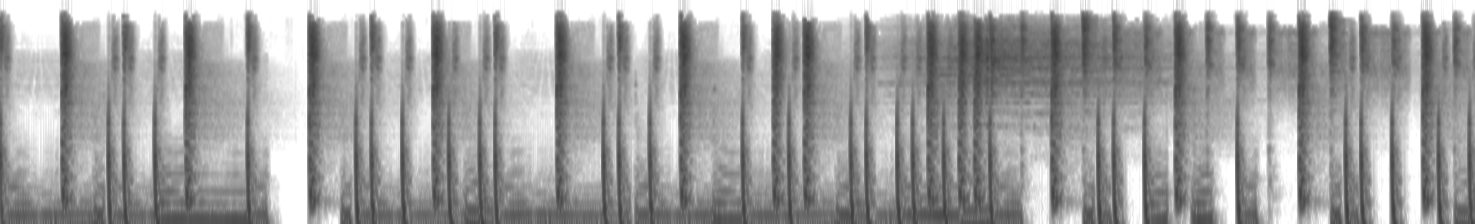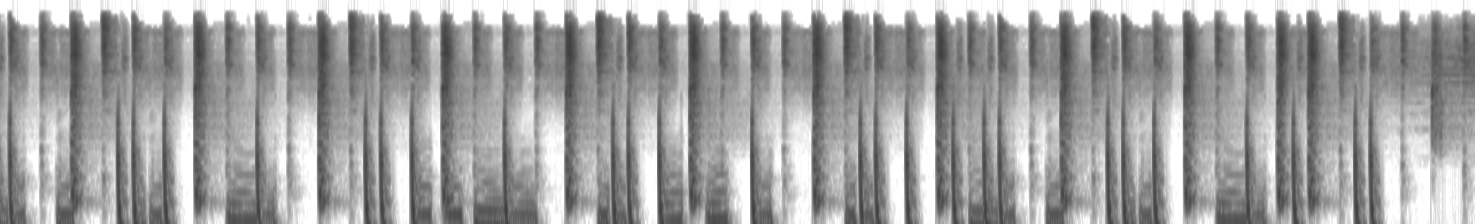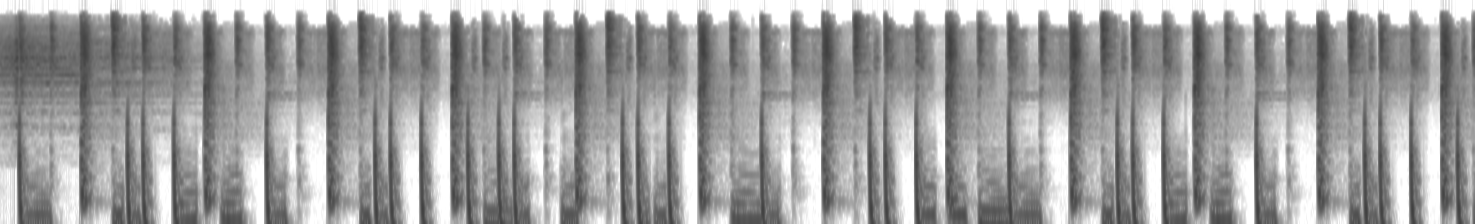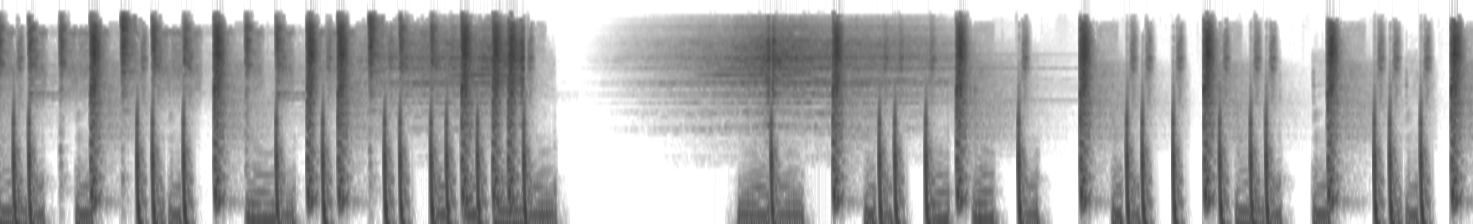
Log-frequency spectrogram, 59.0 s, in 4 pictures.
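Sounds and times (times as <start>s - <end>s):
bass: 0.0s - 13.7s, 14.5s - 17.7s, 18.8s - 22.6s, 23.2s - 23.6s, 24.4s - 27.6s, 29.5s - 32.5s, 33.1s - 33.5s, 34.3s - 37.5s, 38.6s - 42.4s, 43.0s - 43.4s, 44.2s - 47.4s, 48.6s - 49.9s, 51.6s - 54.7s, 55.4s - 55.7s, 56.6s - 57.6s, 58.2s - 58.6s
drums: 0.0s - 49.7s, 51.0s - 58.9s.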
